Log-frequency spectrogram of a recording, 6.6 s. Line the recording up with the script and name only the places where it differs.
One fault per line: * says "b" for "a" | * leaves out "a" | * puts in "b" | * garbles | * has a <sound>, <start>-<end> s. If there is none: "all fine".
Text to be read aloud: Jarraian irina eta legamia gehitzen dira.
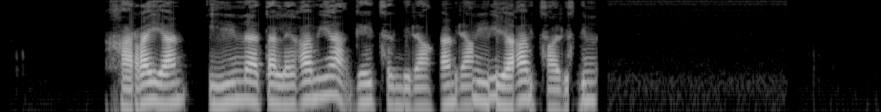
* garbles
